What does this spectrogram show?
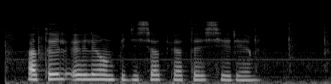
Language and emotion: Russian, neutral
